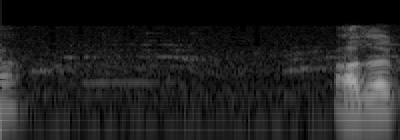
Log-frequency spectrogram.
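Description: Near silence except for faint room noise in a pause of a speaking voice; the voice resumes with a word near the end.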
